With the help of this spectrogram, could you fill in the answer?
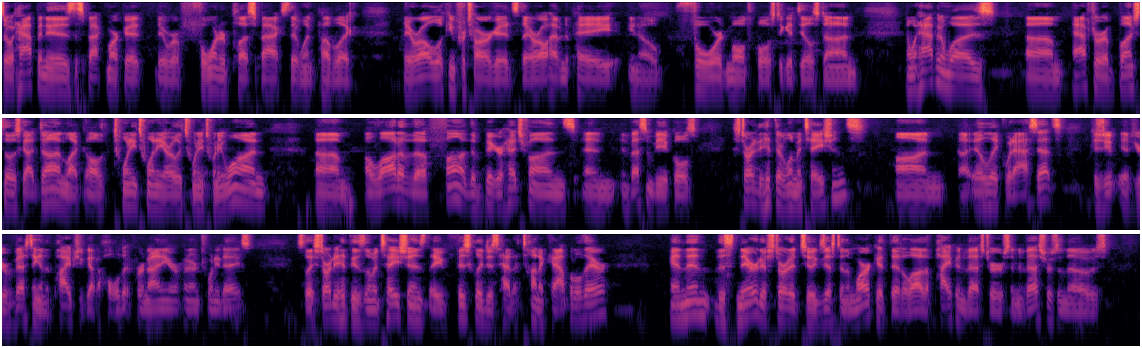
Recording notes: Live at HPE Miami. Live at McDermott’s annual Health Private Equity event in Miami.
